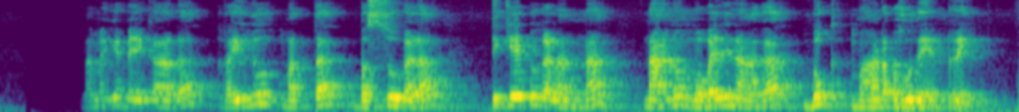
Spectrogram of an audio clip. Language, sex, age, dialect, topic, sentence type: Kannada, male, 18-24, Central, banking, question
